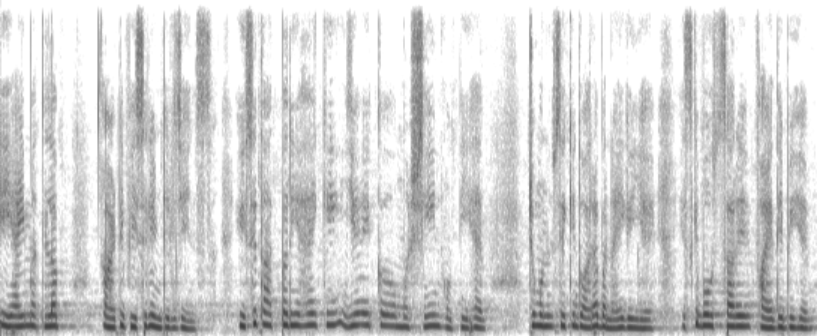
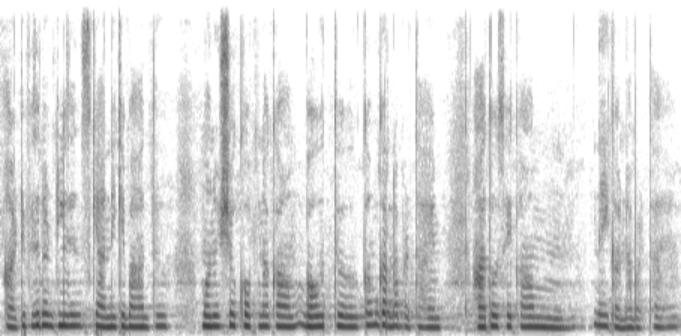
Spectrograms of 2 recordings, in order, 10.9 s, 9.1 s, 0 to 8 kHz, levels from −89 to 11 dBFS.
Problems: constant background noise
